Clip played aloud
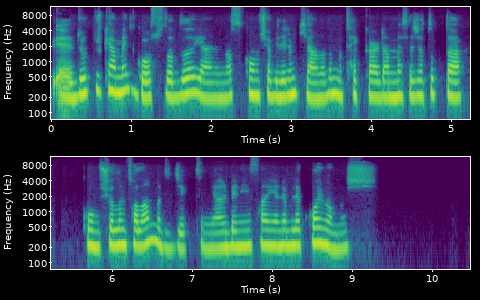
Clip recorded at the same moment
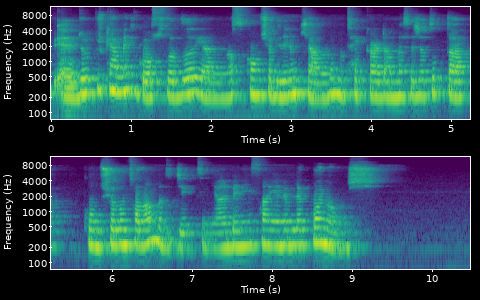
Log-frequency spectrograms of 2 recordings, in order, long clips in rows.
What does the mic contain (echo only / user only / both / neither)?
echo only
